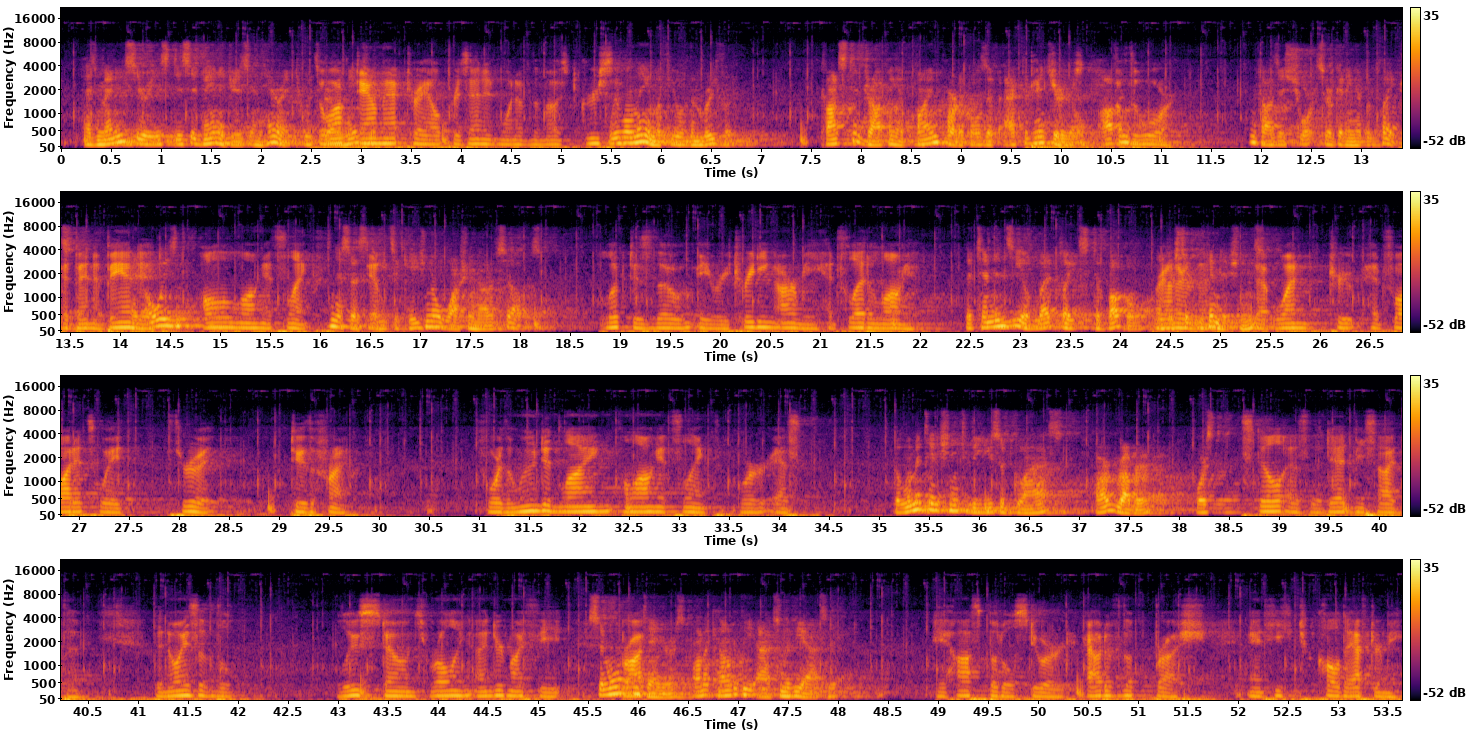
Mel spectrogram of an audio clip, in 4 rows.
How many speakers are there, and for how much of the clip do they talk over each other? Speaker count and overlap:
two, about 11%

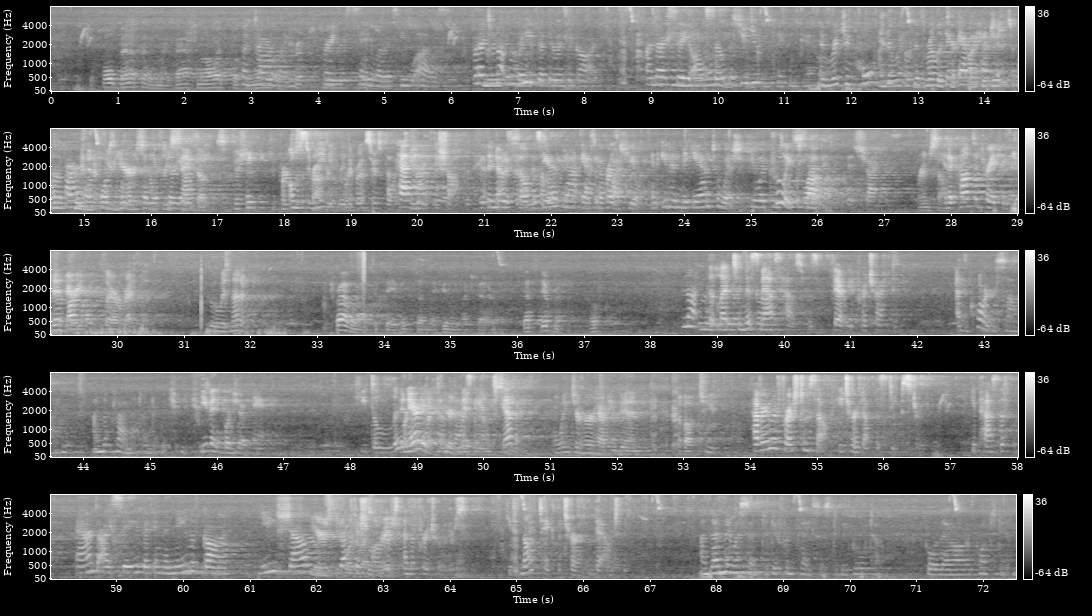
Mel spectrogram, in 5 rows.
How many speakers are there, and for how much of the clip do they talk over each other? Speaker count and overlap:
nine, about 36%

